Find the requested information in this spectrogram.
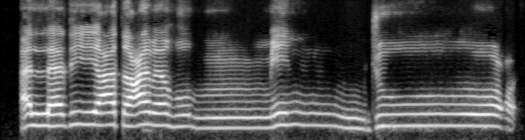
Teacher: এখানে তিন আলিফ পরিমাণ টান দিতে হবে মাদ্দে আরজি ওয়াকফির কারণে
